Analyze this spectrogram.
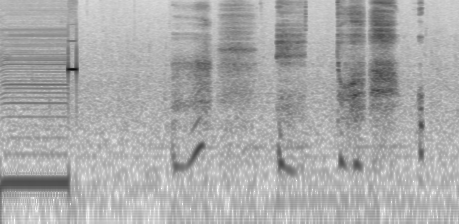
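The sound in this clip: A phone's email notification beep, a steady buzzy tone rich in harmonics lasting almost a second and ending in a brief higher blip, followed by someone speaking.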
